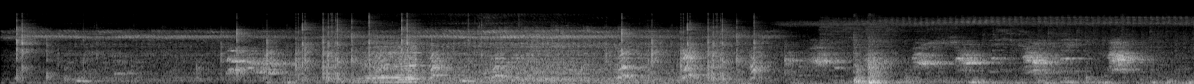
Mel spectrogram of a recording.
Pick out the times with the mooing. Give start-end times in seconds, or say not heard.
2.7-4.2.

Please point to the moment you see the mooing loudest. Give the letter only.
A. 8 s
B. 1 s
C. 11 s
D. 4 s
D.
